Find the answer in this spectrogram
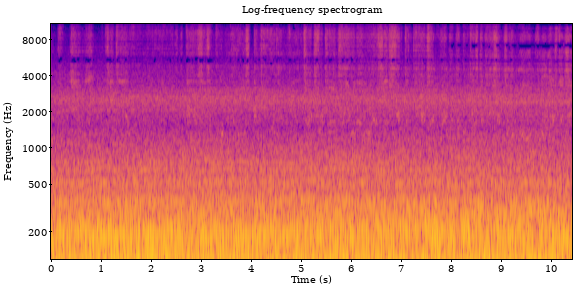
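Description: Steady low rumble of a car driving at highway speed, heard from inside the cabin: tyre and engine noise with no change in pace.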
